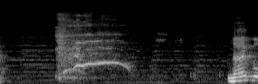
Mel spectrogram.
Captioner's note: sniggering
